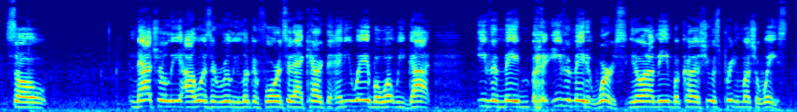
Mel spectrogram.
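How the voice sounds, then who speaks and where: A man talks through a film review in a laid-back, meandering way, leaning on "like" and "man" as he goes. His voice sits high and has a sharp, bright edge. He is recording from the driver's seat of his car. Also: fairly even intonation, fairly quick, dry recording, highs cut off. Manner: rambling and loose, peppered with "like" and "man". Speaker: movie reviewer. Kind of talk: casual spoken film review. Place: inside a parked car.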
